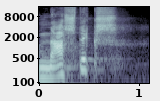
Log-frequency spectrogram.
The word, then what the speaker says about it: Gnostics: Gnostics, spelled with a G. The G is silent.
